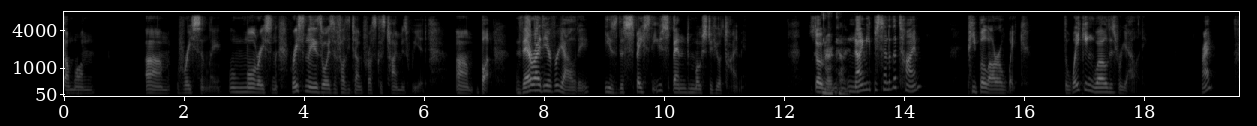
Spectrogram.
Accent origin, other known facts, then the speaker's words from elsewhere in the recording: Australia; where I don't look like this, where I'm not Australian, where I have...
